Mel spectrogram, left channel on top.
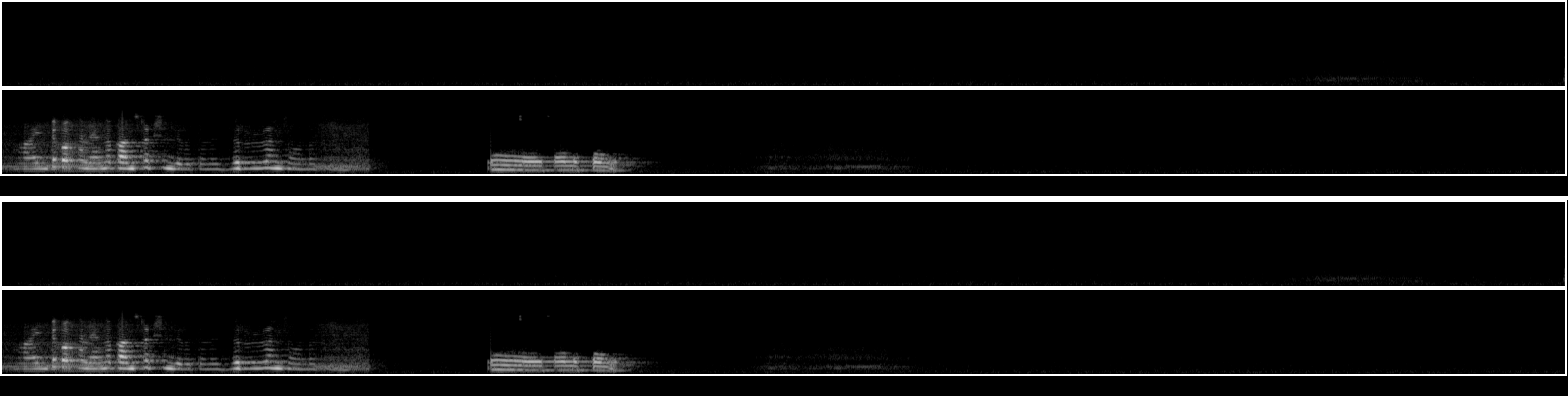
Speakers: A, on the right (about 15°); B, on the left (about 15°).
A: మా ఇంటి పక్కన ఎందో కన్స్ట్రక్షన్ జరుగుతుంది. జుర్రు అని సౌండ్ వస్తుంది.
B: ఓ పోని పోన్నే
